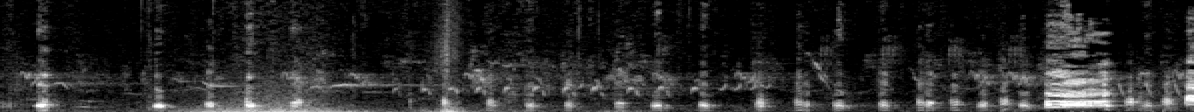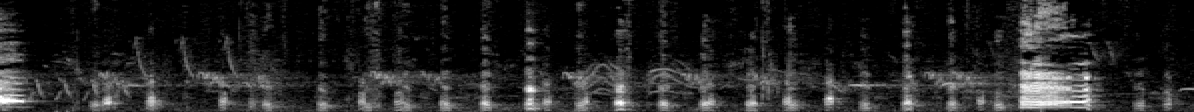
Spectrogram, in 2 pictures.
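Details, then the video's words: Chickens clucking busily: dense, overlapping short clucks throughout, broken by two brief loud raspy squawks. "SOM DE GALINHAS 🐔 - CACAREJANDO"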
